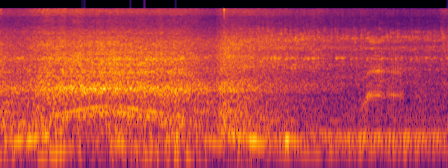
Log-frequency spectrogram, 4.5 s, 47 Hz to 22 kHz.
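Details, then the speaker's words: Toyota Kijang 7K carburettor engine after the emission control module's faulty IC was replaced. It revs up cleanly and drops back smoothly to a settled idle without hunting. The carb solenoid now switches on and off, so the module works normally. "jadi sudah kita ganti IC ternyata si selenoid karbu sudah bisa on off ya saat kita terserasi"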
